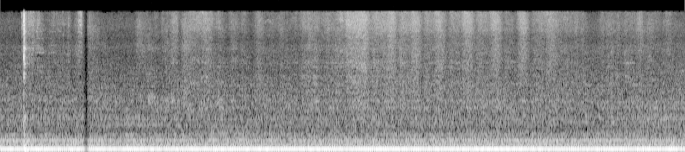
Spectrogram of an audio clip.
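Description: Steady low hum, with a faint click about a quarter second in and faint rustling.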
